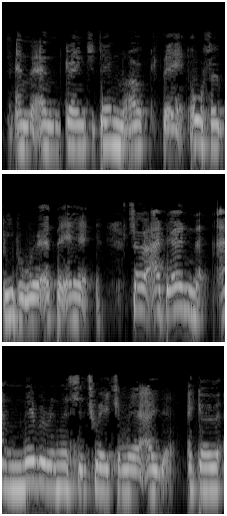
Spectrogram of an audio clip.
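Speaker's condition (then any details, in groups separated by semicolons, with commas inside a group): Cerebral palsy, mild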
